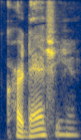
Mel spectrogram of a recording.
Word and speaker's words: Kardashian: Kardashian? – Yeah.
